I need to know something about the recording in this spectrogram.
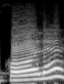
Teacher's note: اثبات حرف المد حركتين من غير ما ازود او انقص، لان مفيش سبب، لان المد ليه اسباب، يا اما همد بسبب السكون او بسبب الهمز. · Term: القصر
